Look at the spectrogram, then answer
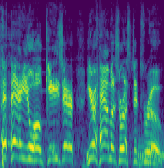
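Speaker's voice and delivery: shouting. Insulting another character in a quarrel, yelling. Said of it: "You're yelling".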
